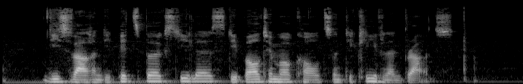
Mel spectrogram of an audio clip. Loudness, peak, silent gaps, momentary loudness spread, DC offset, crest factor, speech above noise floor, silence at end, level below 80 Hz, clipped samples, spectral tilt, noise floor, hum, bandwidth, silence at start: -24 LUFS; -4 dBFS; none; 9 LU; under 0.1%; 22 dB; 31 dB; 0.7 s; -60 dBFS; under 0.1%; -5 dB/octave; -55 dBFS; none; 16 kHz; 0.05 s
